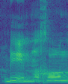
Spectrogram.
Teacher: qafnya qalqalah kubra karena di akhir kalimat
